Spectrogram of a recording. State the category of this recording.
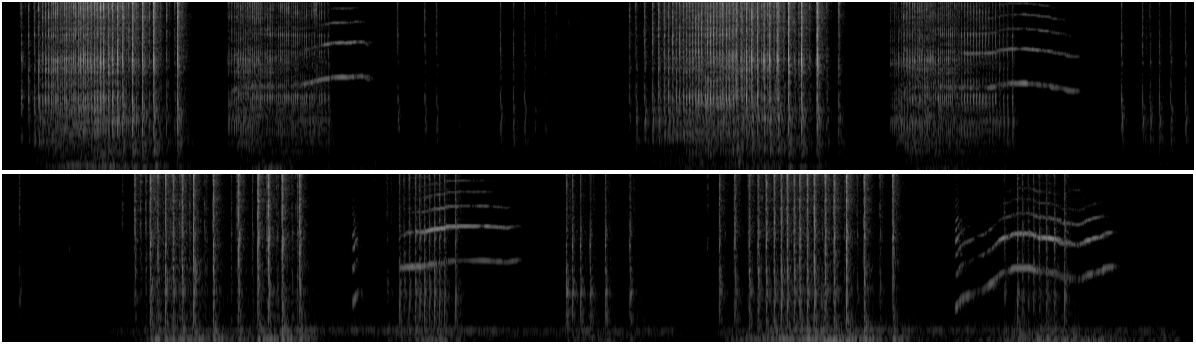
Sound effects > Objects / House appliances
